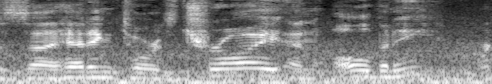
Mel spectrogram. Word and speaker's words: Albany: Or as President Barack Obama pronounced it incorrectly, Albany. Ooh, you figure they would have brushed him up on that. Hey, Barack, before we land, it's pronounced Albany.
